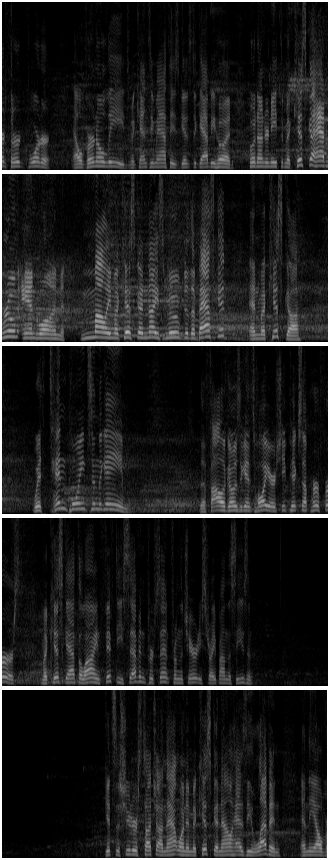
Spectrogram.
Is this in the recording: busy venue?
yes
